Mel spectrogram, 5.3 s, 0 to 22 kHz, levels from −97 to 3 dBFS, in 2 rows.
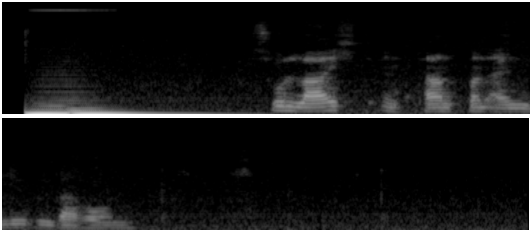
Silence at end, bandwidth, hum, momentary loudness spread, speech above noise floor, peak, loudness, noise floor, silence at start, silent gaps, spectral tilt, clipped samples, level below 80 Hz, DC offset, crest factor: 3.1 s; 16.5 kHz; none; 16 LU; 29 dB; -16 dBFS; -49 LUFS; -77 dBFS; 0.15 s; none; -8 dB/octave; under 0.1%; -54 dBFS; under 0.1%; 14 dB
